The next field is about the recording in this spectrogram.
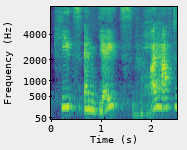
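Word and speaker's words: Yeats: I'm talking about Keats, I have to say Keats and Yates in my head silently. So, you remember which is witch. So, I because they're spelled the same way.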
